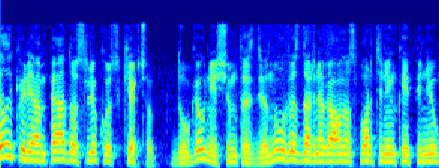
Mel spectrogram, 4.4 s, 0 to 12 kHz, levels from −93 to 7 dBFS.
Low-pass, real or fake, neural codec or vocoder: 7.2 kHz; real; none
